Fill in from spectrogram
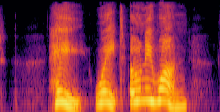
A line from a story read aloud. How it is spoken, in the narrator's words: snapped Davy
